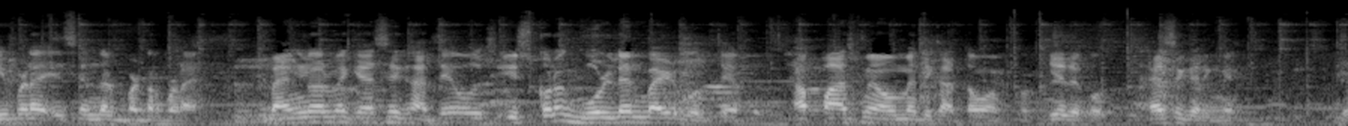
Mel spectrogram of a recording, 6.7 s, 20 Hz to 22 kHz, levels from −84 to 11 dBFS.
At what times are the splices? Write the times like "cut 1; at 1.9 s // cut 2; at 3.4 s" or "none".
none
